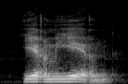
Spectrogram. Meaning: to lament, to wail
- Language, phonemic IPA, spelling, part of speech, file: Dutch, /ˌjeː.rə.miˈeː.rə(n)/, jeremiëren, verb, Nl-jeremiëren.ogg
